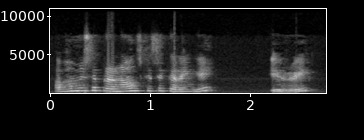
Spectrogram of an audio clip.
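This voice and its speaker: A woman teaching English vocabulary in a drill lesson, asking each question and then answering it, and sounding words out slowly syllable by syllable. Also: sits high, expressive, fairly bright tone, muffled recording. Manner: repeats questions and answers, slow drilled pronunciation.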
